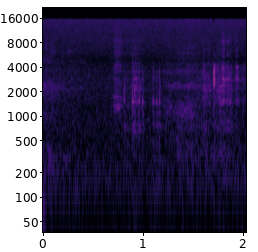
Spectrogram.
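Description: Near silence, with a few faint clicks from hands handling a plastic battery connector.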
